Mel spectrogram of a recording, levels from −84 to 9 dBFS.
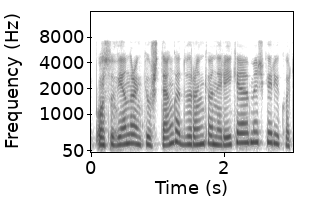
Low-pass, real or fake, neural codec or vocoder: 7.2 kHz; real; none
